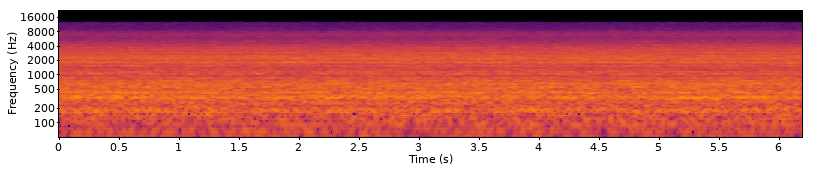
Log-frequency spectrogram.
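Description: Film soundtrack of a massive cloud of steam venting from an industrial plant's ventilation shaft: a steady, unbroken rush of noise, played back over a lecture hall's speakers.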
